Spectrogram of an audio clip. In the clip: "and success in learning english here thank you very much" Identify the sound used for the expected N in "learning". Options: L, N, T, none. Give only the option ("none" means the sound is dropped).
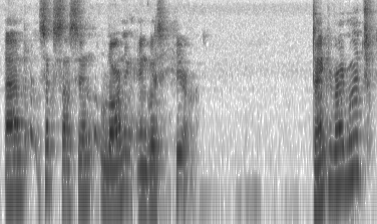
N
